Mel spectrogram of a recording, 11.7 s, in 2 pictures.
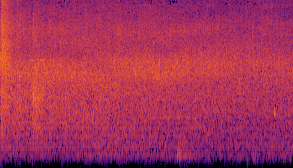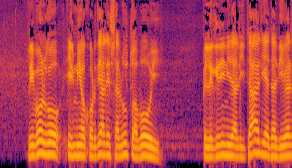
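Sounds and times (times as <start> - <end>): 
crowd applauding: 0.0 - 6.6
speech: 6.4 - 9.1, 9.9 - 11.6.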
